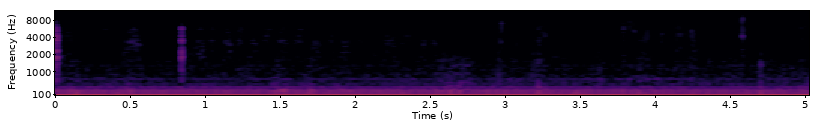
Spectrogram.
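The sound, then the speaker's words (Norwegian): Faint scratchy strokes of someone writing words in English on a board, a few soft marker or chalk scrapes spaced irregularly over a steady low electrical hum, no voices. “Skal jeg skrive, har jeg skrivet på, nei, skriver på engelsk.”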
